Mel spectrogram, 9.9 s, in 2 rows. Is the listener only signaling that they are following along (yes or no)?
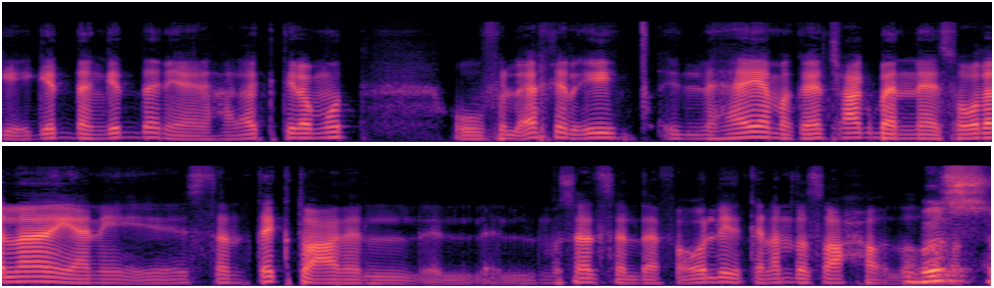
no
